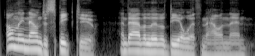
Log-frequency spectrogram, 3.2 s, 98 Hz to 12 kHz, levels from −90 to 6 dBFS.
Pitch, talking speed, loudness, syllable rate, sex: 135 Hz, 280 wpm, -18 LUFS, 6.2 syllables/s, male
